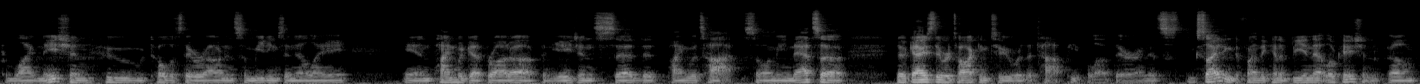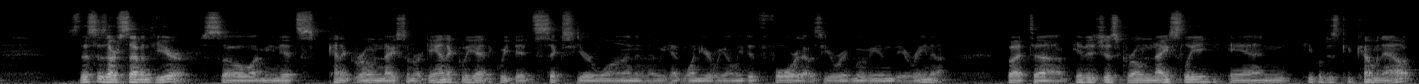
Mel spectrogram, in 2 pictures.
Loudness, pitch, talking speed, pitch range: -32 LUFS, 90 Hz, 235 wpm, 85-100 Hz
